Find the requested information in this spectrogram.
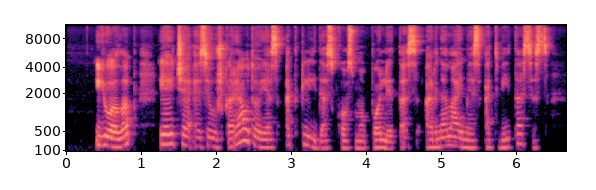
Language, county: Lithuanian, Kaunas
